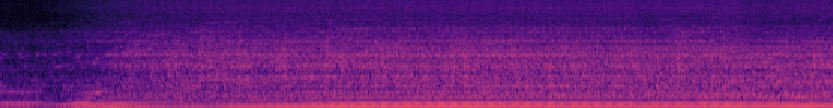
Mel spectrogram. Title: Honda civic type r engine knocking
